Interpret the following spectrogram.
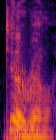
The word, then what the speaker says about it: Terrabella: Did I say that correctly? Terrabella? Terrabella. Yep. Terrabella? There we go. So I said it right the first time there.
